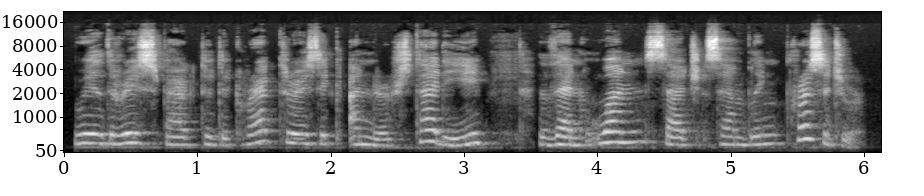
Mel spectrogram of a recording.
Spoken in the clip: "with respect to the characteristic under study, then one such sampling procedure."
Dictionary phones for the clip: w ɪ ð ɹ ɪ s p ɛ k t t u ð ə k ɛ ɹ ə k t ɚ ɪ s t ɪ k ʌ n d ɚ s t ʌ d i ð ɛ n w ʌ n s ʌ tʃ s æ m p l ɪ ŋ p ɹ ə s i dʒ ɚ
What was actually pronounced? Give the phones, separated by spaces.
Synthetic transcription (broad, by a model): w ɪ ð ɹ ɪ s p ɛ k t t u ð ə k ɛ ɹ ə k t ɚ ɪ s t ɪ k ʌ n d ɚ s t ʌ d i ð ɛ n w ʌ n s ʌ tʃ s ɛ m b l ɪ ŋ p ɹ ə s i dʒ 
